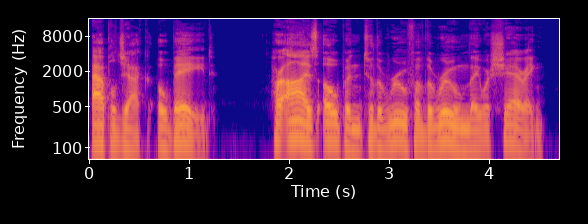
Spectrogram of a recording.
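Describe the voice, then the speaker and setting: A man's voice: lowish voice, normal speed, fairly bright tone, no echo, studio quality. A man narrating a story as a dramatic reading.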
